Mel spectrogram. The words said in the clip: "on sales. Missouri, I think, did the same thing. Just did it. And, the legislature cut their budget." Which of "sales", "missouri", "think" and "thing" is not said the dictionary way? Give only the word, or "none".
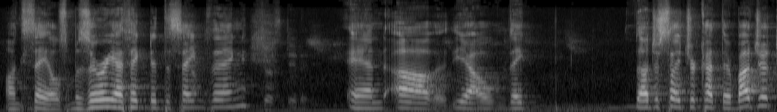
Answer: none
